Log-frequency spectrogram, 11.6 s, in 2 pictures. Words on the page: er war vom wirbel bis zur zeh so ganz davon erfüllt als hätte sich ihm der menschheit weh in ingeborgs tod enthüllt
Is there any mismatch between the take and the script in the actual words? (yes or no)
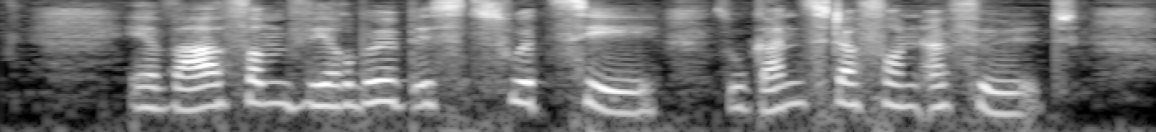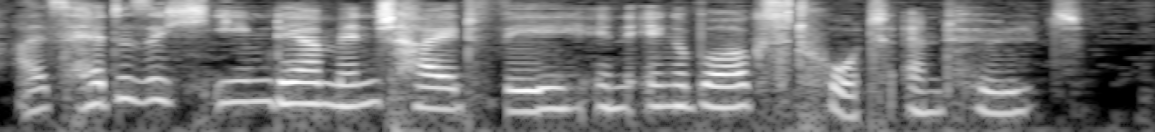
no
